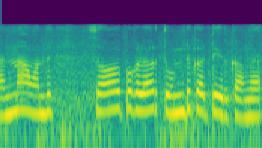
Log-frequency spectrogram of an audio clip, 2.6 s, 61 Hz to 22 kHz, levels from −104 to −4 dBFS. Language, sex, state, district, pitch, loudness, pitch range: Tamil, female, Tamil Nadu, Namakkal, 260 Hz, -12 LUFS, 245-275 Hz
